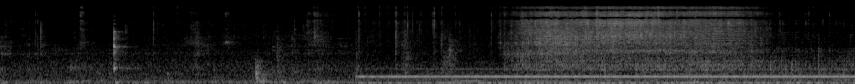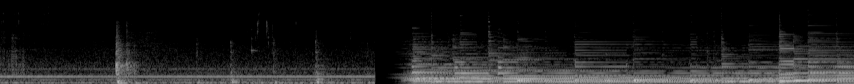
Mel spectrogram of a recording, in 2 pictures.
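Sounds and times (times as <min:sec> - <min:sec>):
steady low hum: 0:03.6 - 0:12.4
boiling water poured into pot: 0:03.8 - 0:09.1
water hissing on hot pan: 0:04.9 - 0:08.6.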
